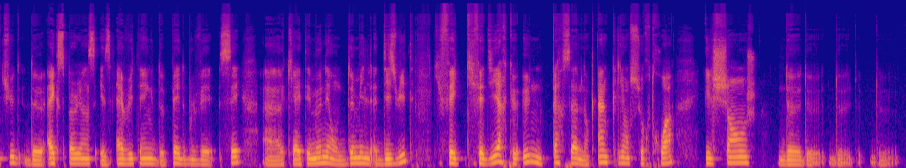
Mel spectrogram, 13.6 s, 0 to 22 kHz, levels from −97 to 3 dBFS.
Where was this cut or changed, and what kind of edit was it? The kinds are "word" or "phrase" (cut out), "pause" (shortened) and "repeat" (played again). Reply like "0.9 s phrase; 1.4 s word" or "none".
none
